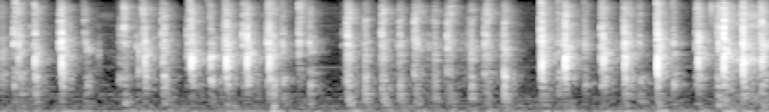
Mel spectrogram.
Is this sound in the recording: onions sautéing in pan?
no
